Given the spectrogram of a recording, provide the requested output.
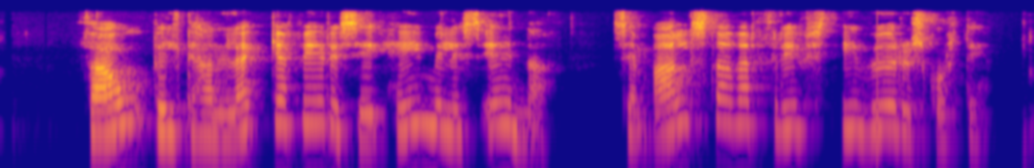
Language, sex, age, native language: Icelandic, female, 20-29, Icelandic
